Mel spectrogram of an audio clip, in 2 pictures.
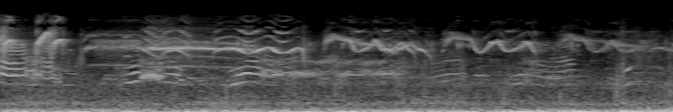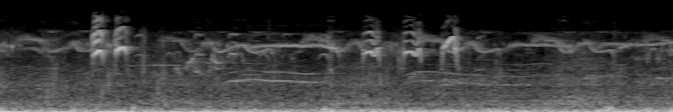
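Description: Several small songbirds chirping and warbling, their quick rising and falling calls overlapping, over a steady low rumble.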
